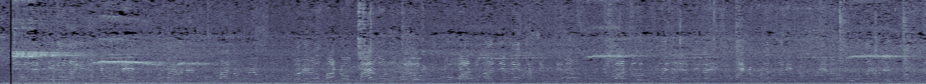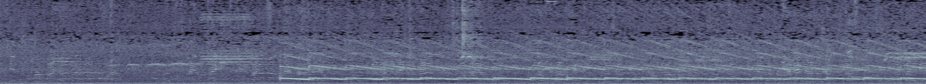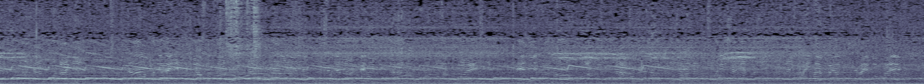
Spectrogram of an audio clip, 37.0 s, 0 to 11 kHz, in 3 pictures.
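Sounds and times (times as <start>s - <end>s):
crowd noise: 0.0s - 37.0s
traffic noise: 0.0s - 37.0s
megaphone siren wailing: 16.0s - 37.0s.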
